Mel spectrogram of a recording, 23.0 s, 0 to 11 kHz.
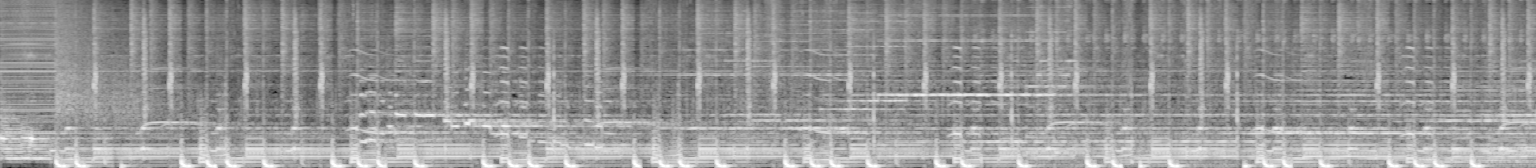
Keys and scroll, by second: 0.0-2.6 typing, 5.2-6.2 typing.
